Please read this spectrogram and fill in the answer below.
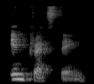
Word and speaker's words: interesting: When I say the English word interesting, I emphasize the first syllable more than the second and the third one. Interesting rather than interesting or interesting. Finding out how to stress words is really easy.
